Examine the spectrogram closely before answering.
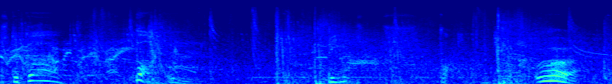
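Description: A blaster fires rapid shots.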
